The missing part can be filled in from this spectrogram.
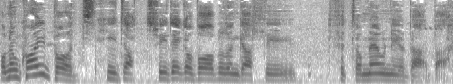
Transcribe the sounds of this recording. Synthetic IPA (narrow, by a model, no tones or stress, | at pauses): ɔnunkʰwajd̚boːdhiːdatʰːridɛɡɔlˠbɔblˠənɡaɬifɪtʰɔmɛwniərba̰rba̰χ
